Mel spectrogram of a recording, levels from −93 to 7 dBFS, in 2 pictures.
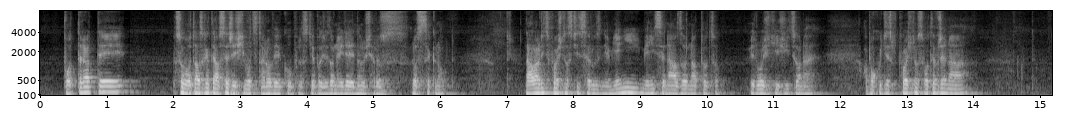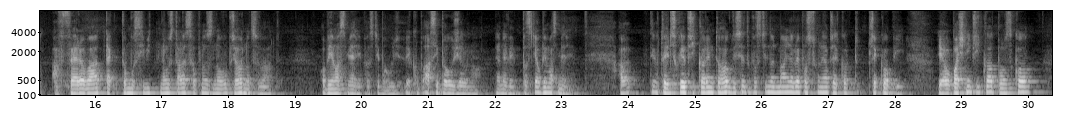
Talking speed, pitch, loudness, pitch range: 150 wpm, 120 Hz, -20 LUFS, 110-135 Hz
